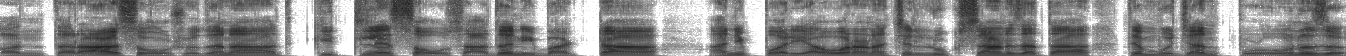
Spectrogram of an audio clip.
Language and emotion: Goan Konkani, disgusted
